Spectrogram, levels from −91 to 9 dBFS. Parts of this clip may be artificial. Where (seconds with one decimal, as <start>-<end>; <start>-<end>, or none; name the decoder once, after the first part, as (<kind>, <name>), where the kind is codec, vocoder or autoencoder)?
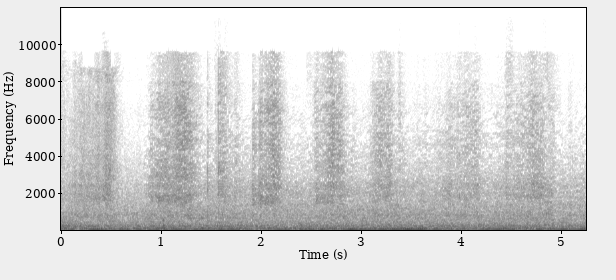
none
